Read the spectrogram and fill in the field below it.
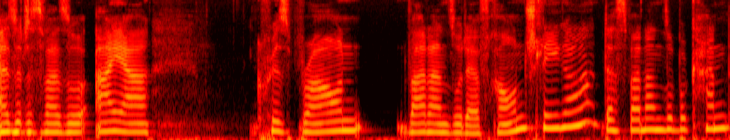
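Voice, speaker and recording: In a plain, everyday voice, a woman speaks at a medium pitch and a moderate pace with ordinary pitch variation. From Germany, Cologne. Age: 30s. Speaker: YouTuber. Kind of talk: casual interview.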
